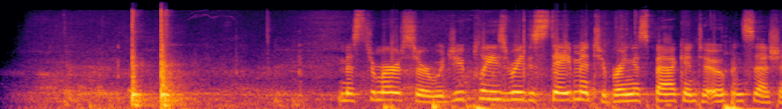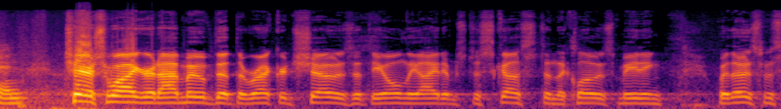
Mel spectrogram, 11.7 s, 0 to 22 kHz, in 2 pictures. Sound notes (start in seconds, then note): 1.0 gavel hitting dais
